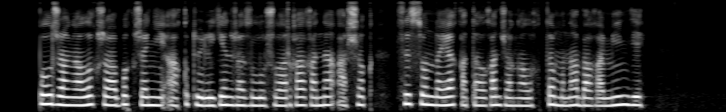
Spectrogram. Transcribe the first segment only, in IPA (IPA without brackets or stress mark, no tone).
b̥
